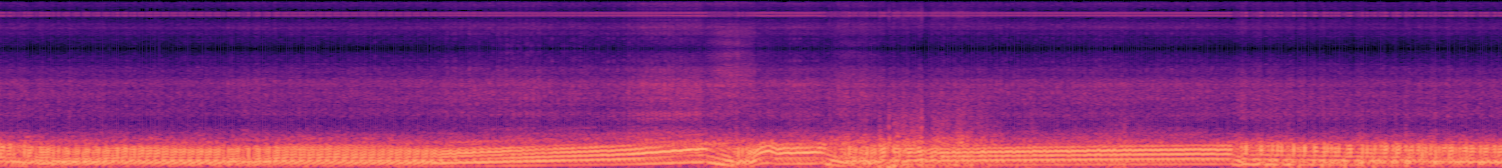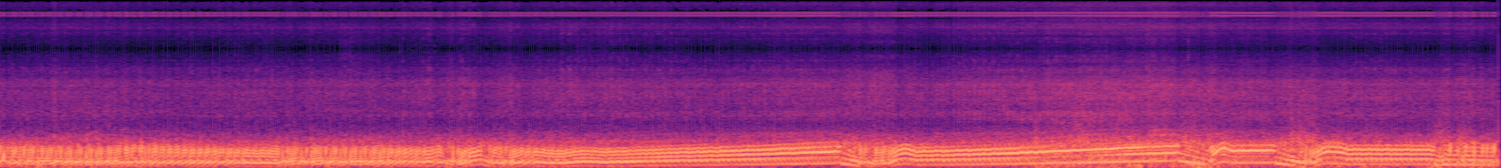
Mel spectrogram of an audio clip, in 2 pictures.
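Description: Motorcycle engine heard from the rider's seat, pulling up through the gears with the pitch rising and dropping at each shift, easing off, then accelerating up through the gears again in the second half.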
